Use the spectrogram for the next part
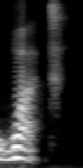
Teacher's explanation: quando eu falo a palavra What isolada o som do T ele sai mesmo que saia mais fraco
